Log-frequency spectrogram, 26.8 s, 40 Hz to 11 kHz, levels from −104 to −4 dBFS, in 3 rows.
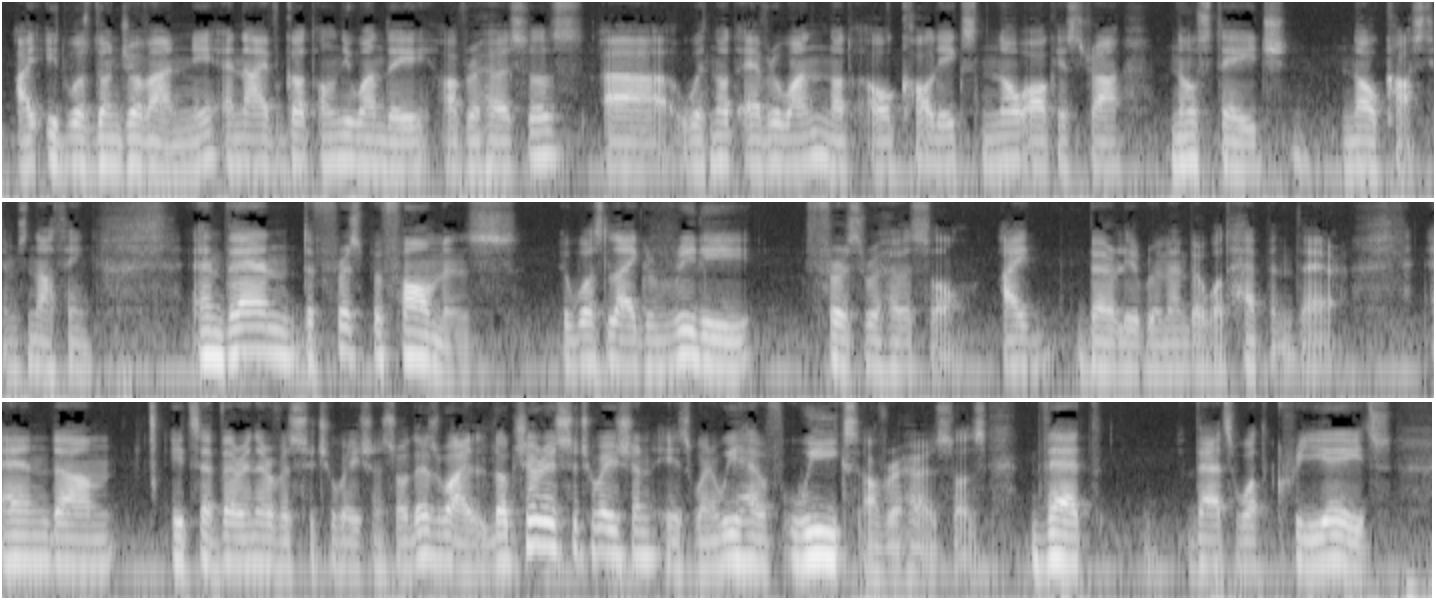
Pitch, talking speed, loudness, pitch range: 110 Hz, 160 wpm, -24 LUFS, 100-120 Hz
